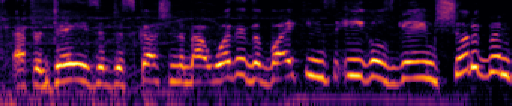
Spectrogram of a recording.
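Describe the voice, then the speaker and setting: Over music in the background, a woman talks at a fairly quick pace with a high pitch. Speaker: sports broadcaster. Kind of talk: studio sports show co-host banter.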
